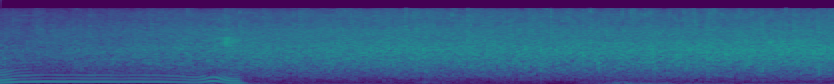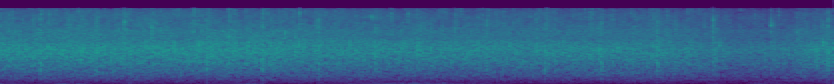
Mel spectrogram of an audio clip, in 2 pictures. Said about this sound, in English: Dramatic applause.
